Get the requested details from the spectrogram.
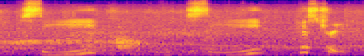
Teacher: the second tones start with the low pitch and Rises to a high pitch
